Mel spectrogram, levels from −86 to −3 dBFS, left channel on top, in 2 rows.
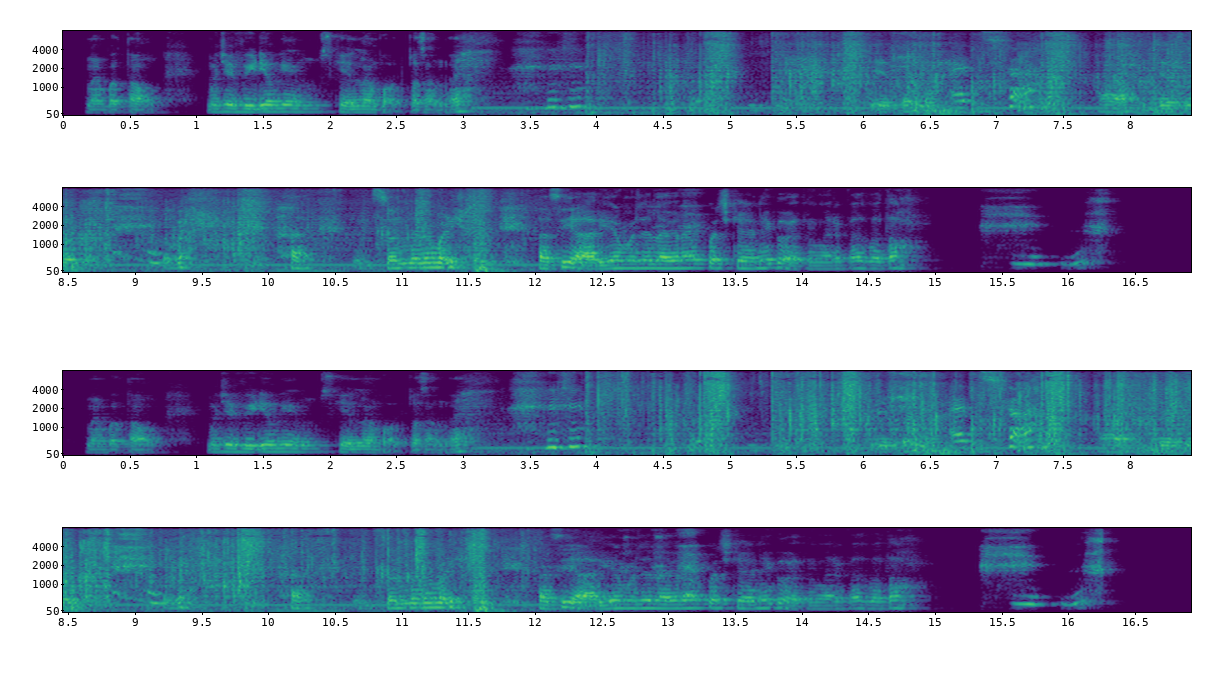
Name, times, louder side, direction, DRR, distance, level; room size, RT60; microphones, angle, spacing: voice 1, 0.2-3.2 5.4-6.8 7.8-14.9, left 2 dB, 40° left, 1.9 m, -30 dB
sound 1, 3.1-12.5, right 6 dB, 80° right, 1.5 m, -29 dB
voice 2, 3.4-4.0 4.7-4.8 5.1-5.4 6.1-7.5 8.8-9.4 10.8-10.9 13.1-13.2 15.3-16.3, right 5 dB, 55° right, 1.3 m, -32 dB
10.0 x 6.4 x 5.0 m
head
